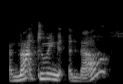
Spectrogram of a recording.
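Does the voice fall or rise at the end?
rise. It is said as a question, rising.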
